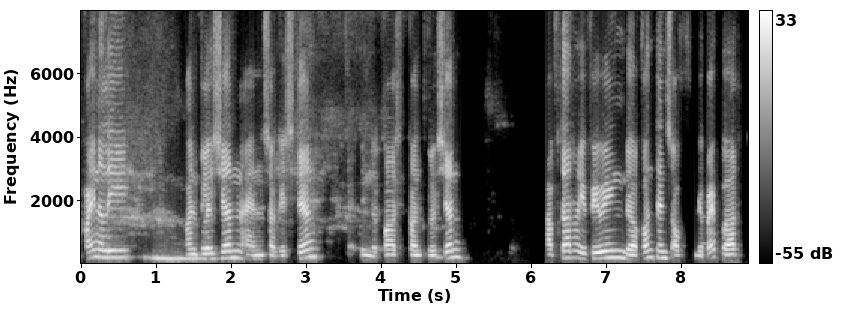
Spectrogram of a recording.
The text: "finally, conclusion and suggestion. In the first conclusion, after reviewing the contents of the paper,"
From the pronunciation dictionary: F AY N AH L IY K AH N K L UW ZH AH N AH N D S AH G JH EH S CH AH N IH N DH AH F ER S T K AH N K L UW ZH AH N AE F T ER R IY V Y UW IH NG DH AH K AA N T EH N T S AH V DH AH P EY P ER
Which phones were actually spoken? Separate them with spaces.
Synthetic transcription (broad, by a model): F AY N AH L IY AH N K L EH S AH N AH N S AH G EH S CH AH N IH N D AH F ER S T K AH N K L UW S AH N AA F T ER R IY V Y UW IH NG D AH K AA N T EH N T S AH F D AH P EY P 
